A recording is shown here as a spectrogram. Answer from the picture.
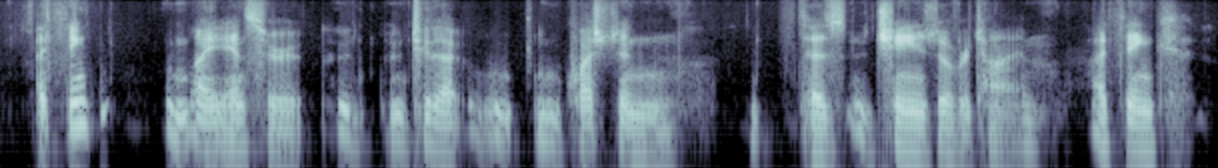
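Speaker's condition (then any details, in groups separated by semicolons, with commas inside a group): Stutter; since childhood, persisting into adulthood; halting speech heard in interview; repetitions, long painful blocks on first part of words, trouble breathing during blocks, urge to avoid talking; prolonged sounds, blocks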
